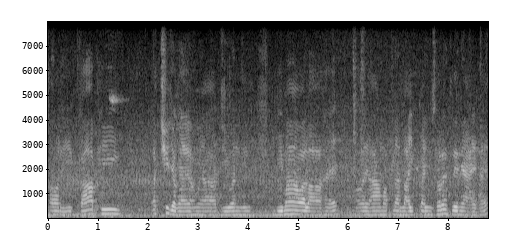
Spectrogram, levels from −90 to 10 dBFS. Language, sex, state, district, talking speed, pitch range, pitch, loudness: Hindi, male, Maharashtra, Gondia, 155 wpm, 145-155 Hz, 150 Hz, -18 LUFS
